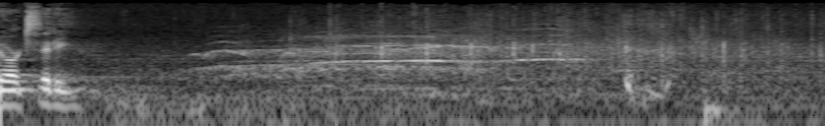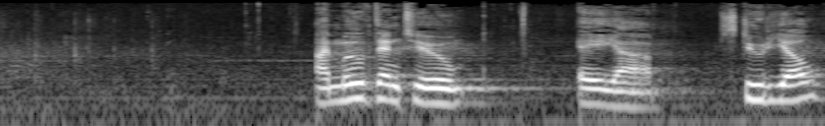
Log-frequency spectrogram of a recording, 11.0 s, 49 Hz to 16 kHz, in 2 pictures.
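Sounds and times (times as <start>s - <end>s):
whoops: 1.2s - 4.7s
audience applauding: 1.8s - 6.7s.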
